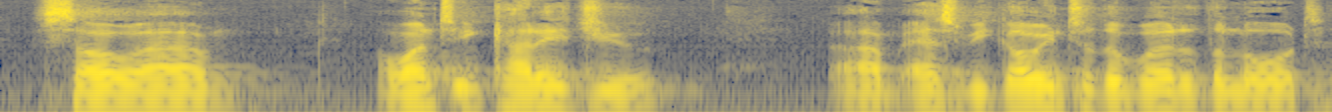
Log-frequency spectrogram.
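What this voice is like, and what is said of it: Strained, worn-out voice. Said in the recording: “Please excuse my voice... Sometimes it becomes taxing in our voices”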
